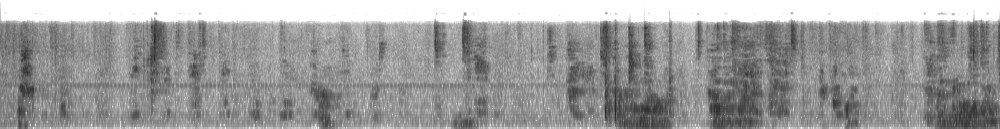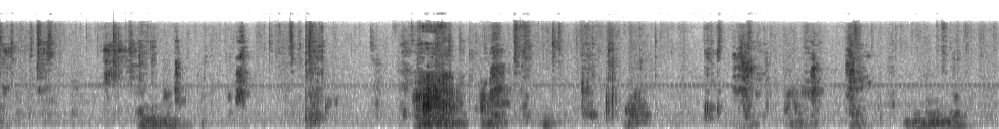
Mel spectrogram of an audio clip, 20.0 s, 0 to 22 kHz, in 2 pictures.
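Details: Two Alaskan Malamutes, a 2-year-old male and a 4.5-year-old female, rough playing; scattered low growls and grumbles in short bursts with scuffling, panting and clattering noises between them.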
